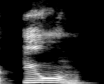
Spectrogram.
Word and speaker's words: tune: फिर ई आ गया, इसको पढ़ेंगे टी से हो गया टे, यू को यू पढ़ेंगे और एन का उच्चारण न होगा, ट्यून, ठीक है ना।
